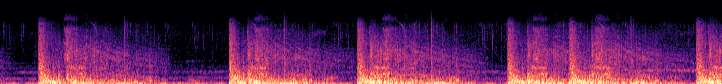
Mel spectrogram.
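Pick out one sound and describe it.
A shotgun fires loud blasts that echo off stone walls.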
